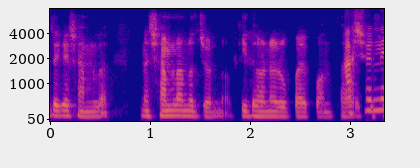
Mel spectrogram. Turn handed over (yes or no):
yes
